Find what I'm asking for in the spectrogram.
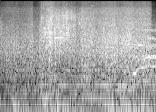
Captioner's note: splashing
